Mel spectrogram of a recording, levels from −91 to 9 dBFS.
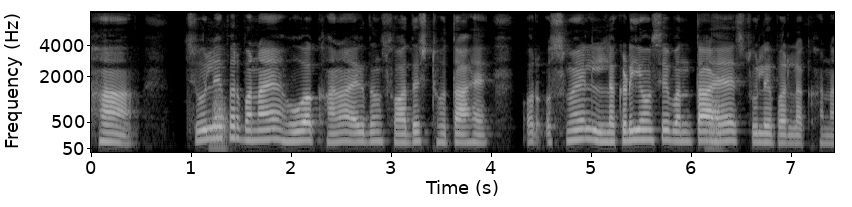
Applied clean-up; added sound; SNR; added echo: neural mask model RNNoise.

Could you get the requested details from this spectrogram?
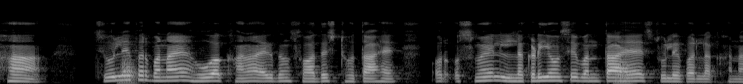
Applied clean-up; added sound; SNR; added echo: none; Brass instrument; 13 dB; none.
